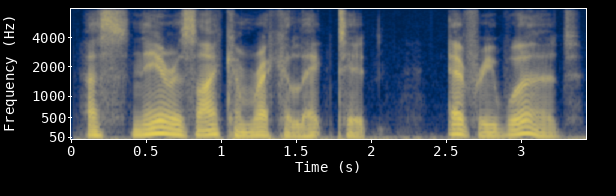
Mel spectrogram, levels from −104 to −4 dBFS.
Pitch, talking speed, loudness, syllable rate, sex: 95 Hz, 155 wpm, -19 LUFS, 4.8 syllables/s, male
